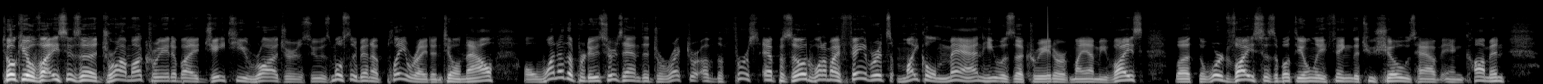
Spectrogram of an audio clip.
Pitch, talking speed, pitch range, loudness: 165 Hz, 215 wpm, 135-200 Hz, -23 LUFS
